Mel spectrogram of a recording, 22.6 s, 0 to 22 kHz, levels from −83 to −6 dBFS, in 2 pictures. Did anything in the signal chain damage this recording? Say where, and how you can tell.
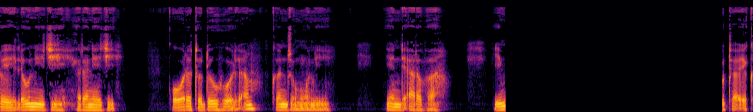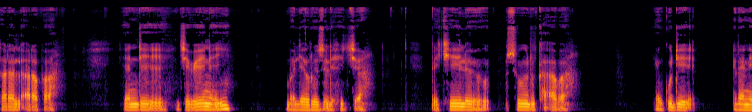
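Yes. The speech cuts off abruptly at 7.57 s and returns mid-flow at 10.83 s, with about 3.25 s of silence and no room tone between. That's an audio dropout to silence, likely an input-side loss where the recorder kept writing silence.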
